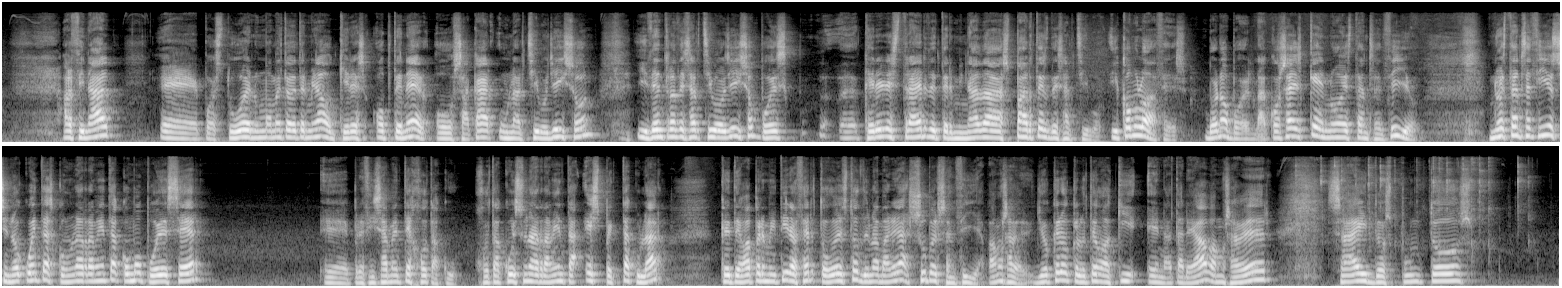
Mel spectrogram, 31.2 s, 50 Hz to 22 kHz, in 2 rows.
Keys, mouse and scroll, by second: 27.3 click, 28.3-31.1 typing.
